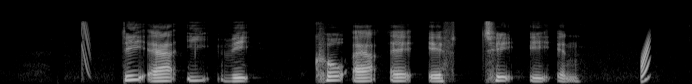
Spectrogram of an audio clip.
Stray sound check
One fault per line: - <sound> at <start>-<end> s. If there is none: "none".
- chirp at 0.8-0.9 s
- chirp at 6.4-6.5 s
